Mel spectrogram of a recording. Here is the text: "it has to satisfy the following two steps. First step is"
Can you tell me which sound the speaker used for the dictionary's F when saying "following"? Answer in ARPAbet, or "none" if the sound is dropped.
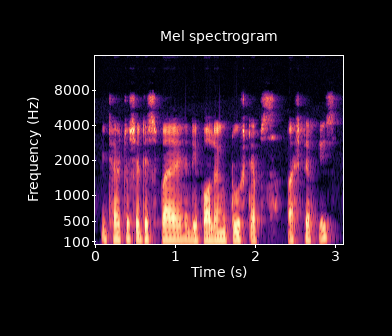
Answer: P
